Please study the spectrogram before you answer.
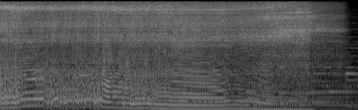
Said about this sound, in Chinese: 糟糕了，我怎么都忍不住。其实啊，放屁这个问题。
